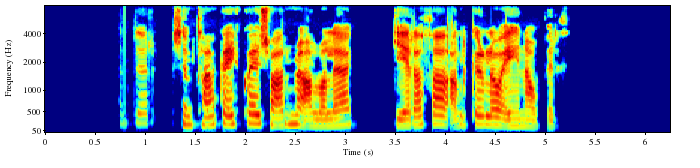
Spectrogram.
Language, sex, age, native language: Icelandic, female, 30-39, Icelandic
